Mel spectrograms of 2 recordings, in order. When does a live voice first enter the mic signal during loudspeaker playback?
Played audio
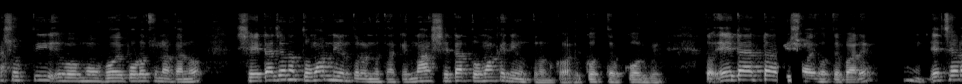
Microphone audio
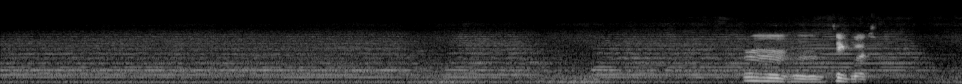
7.4 s

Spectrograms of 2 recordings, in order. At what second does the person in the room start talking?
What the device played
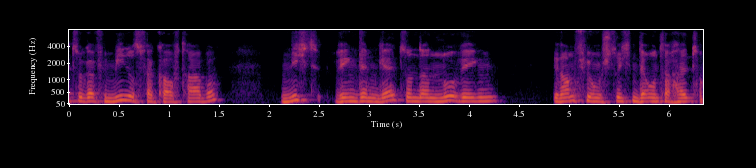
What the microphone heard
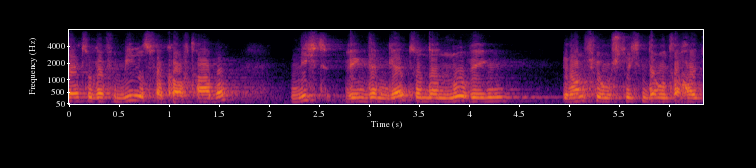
none

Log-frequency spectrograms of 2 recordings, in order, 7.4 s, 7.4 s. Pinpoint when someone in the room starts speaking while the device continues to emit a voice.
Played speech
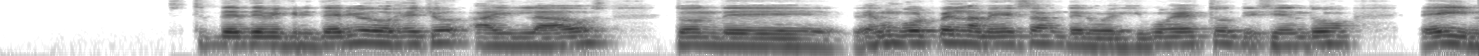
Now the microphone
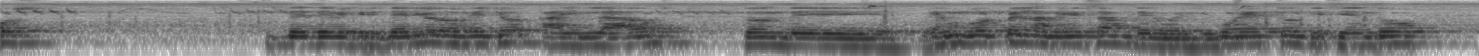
none

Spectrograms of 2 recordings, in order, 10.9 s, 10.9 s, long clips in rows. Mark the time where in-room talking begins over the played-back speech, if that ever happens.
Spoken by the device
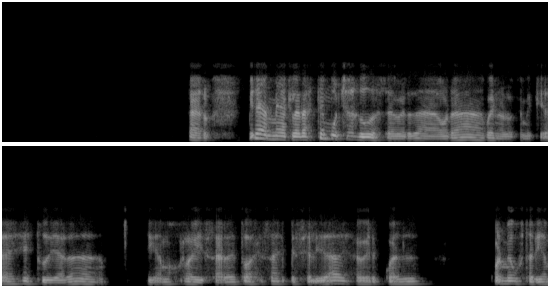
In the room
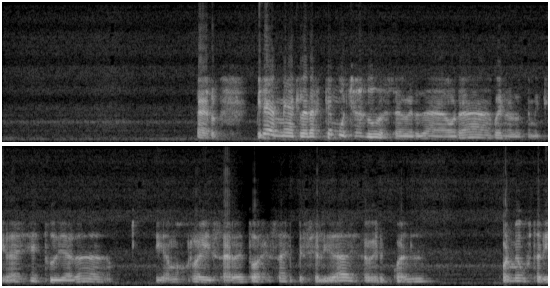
none

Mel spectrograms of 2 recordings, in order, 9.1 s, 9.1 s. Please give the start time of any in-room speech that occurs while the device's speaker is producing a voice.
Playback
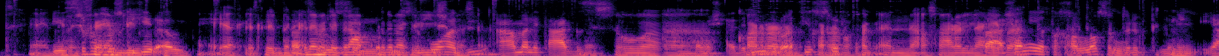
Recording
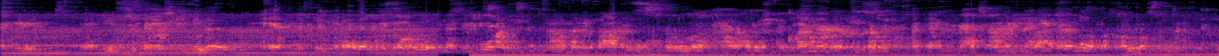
none

